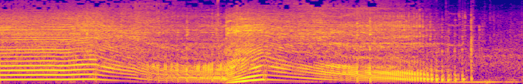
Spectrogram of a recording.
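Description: A chainsaw engine revs down and idles, rising in bursts.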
